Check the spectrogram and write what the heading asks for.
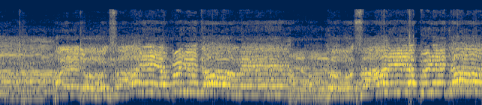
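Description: A group of men chanting a noha, an Urdu lament, in unison, their many voices rising and falling together in a slow sung melody.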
